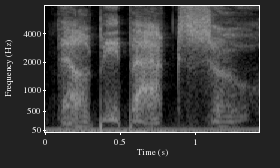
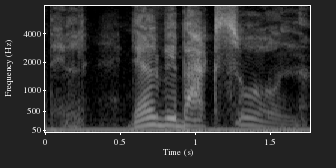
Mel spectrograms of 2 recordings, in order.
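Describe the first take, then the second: First: Very slow, stretched-out whisper; reedy whisper. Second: Slow, lightly attempted Italian accent; a tentative go at an Italian accent. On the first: A narrator's reading. Hidden man warning that they will return, reedy whisper. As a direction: whisper the warning with hardly any voice. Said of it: "barely a reedy whisper". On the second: Trying a voice for the Italian worker, shaky Italian accent. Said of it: "he's got an Italian accent".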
